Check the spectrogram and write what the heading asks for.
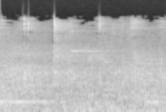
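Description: Busy sports-hall ambience with scattered sharp clicks of table tennis balls striking bats and tables, and a low steady hum near the start and end.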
